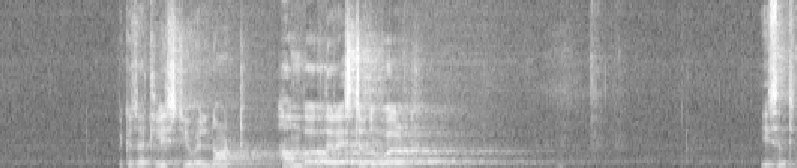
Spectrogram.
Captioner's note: laughs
